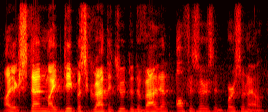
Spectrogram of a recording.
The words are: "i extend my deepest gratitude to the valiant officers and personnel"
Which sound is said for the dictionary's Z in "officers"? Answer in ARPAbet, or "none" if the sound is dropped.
S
